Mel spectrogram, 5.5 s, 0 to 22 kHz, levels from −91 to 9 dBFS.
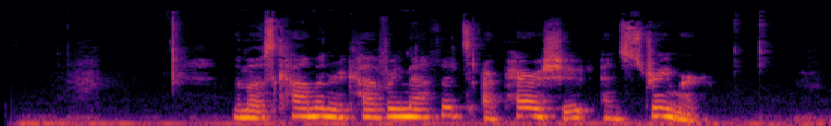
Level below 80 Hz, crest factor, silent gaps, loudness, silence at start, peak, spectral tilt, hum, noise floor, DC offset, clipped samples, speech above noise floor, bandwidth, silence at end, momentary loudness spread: -44 dBFS; 16 dB; none; -23 LUFS; 0.1 s; -8 dBFS; -5.5 dB/octave; none; -44 dBFS; under 0.1%; under 0.1%; 23 dB; 13 kHz; 0.05 s; 24 LU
